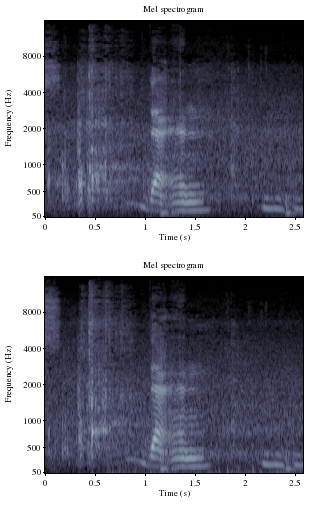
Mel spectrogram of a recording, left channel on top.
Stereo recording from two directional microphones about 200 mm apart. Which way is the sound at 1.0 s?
15° right (ahead or behind).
